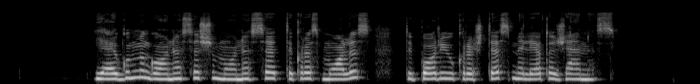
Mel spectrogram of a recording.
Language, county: Lithuanian, Kaunas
